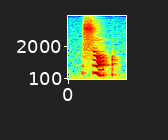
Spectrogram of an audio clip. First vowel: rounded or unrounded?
rounded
